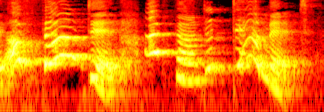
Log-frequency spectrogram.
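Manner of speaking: very high, laughing squeal; shrill gleeful little-girl voice; squealing toddler. Retold or imitated. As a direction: squeal like a delighted two-year-old. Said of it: "I hear her squeal and say".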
